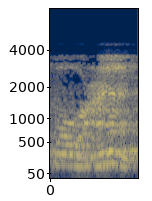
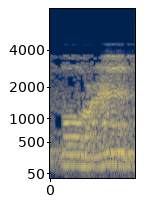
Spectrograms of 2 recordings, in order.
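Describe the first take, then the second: First: The first consonant sounds thick and heavy. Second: The same.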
